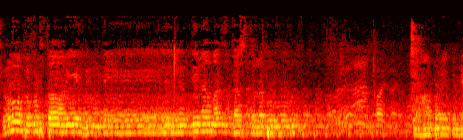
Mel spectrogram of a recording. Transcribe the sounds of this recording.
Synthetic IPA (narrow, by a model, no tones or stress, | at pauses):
t͡ʃoːkɡʊft̪aːɾiezɪnd̪e | d̪ɪlãːmɐnd̪ɐst̪ɾɐbuːl | d͡ʒɐɦãːpɐɾeːkɖe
